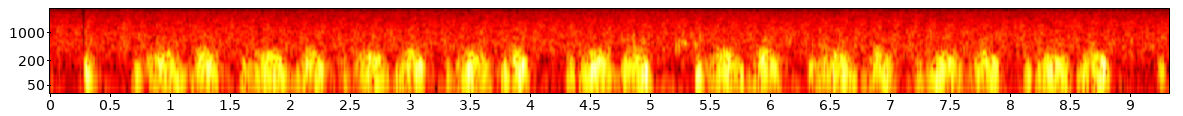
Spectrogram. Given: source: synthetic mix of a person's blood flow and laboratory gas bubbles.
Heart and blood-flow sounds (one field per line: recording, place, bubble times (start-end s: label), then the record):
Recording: Doppler ultrasound of blood flow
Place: precordium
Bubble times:
4.64-4.71 s: bubbles
4.84-4.89 s: bubbles
4.93-4.98 s: bubbles
5.19-5.45 s: bubbles
From the record:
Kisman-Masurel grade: 211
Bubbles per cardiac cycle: several, 3 to 8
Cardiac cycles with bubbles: 1 to 10%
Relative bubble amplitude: barely perceptible (0.100 to 0.250)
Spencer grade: 1 (occasional bubble signal discernible with the cardiac motion signal, with majority of cardiac periods free of bubbles)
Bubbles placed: only in the low amplitude regions of the cardiac cycle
